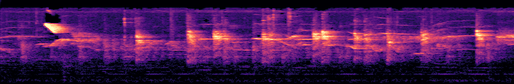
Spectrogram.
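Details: Male and female common iora (cipoh) used as a lure, the female calling to males. A sharp high falling note opens a busy run of short twittering chirps spaced irregularly.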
